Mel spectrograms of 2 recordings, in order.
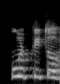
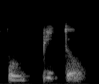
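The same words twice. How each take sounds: First: "Púlpito" stressed on the first syllable, PÚL-pi-to, high and loud; acento esdrújulo. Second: "pulpito" said slowly with stress on the middle syllable, pul-PI-to; diminutivo, acento grave. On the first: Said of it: "es esdrújula". (decir "Púlpito" como esdrújula, con PÚL agudo y fuerte) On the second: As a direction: stretch it as pul-PI-to, "pulpito" like a little octopus. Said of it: "el diminutivo de pulpo". (decir "pulpito" lento, como diminutivo, con fuerza en PI) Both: Shown as a demonstration.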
